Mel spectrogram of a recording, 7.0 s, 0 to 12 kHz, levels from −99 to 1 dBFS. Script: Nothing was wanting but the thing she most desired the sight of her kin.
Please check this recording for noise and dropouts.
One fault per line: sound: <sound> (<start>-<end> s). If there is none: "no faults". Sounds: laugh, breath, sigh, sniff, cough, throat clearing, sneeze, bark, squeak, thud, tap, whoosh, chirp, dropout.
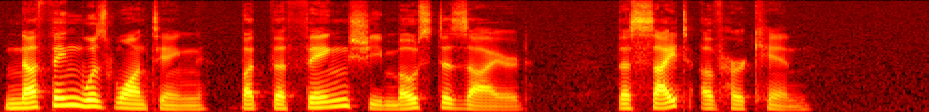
no faults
